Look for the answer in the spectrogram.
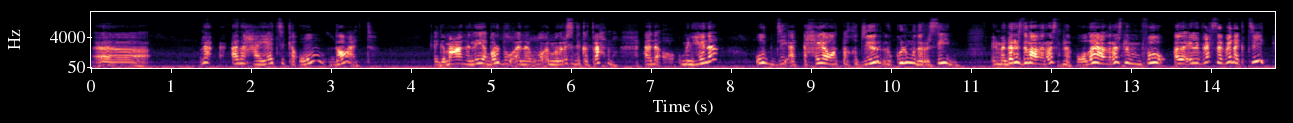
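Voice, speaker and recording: A woman's voice: high voice, animated, rapid-fire, pushed and bright, far from the mic, rough recording. A woman with an Egyptian Arabic accent, a mother and vlogger venting casually to her viewers in an exasperated, ranting way, repeating herself for emphasis.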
